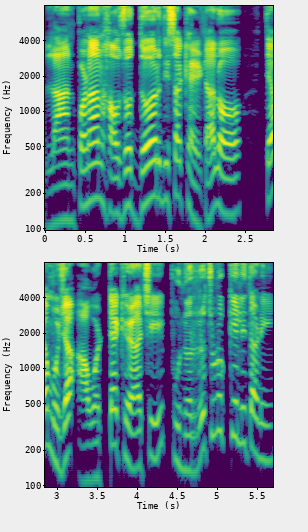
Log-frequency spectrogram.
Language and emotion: Goan Konkani, surprised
